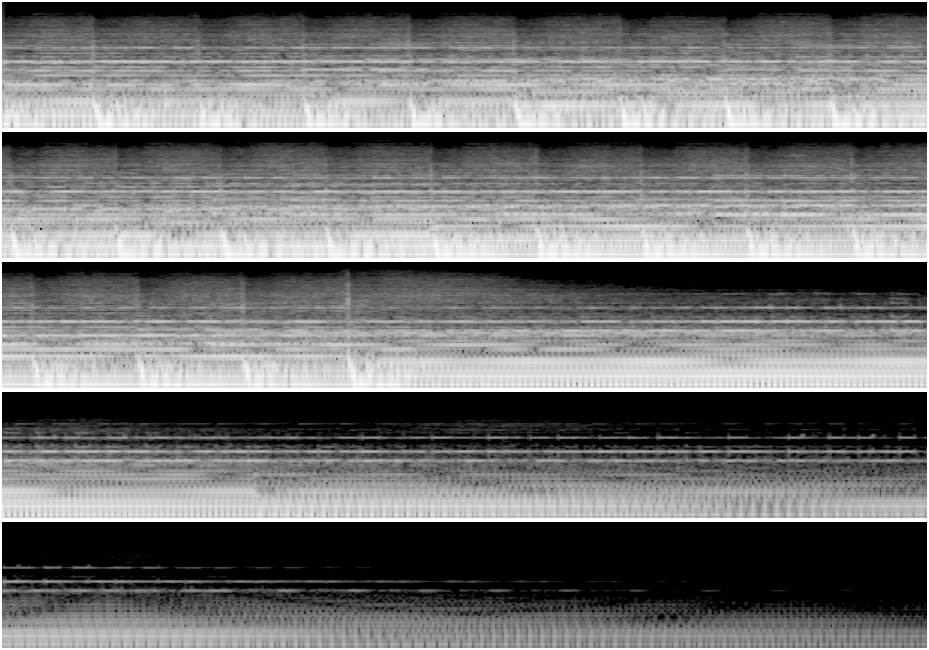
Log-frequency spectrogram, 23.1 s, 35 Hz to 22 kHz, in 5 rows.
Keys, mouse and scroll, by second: 2.5 click, 4.6-7.9 drag, 12.3 click.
